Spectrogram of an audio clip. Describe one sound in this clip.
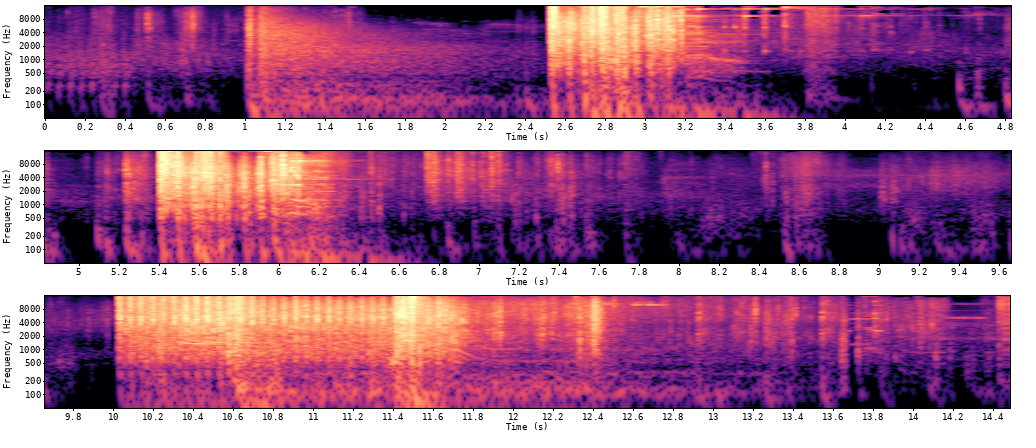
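Gunshots fire in loud bursts with echoing booms.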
